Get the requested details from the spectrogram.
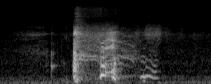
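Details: Allergy-related sneezing: a short inward catch of breath, then one loud explosive sneeze with a brief trailing voiced sound.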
